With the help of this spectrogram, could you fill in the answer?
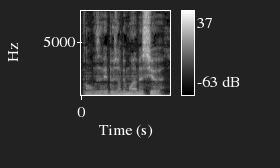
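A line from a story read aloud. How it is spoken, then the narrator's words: Moneylender's muffled voice. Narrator (French): dit l'usurier d'une voix sourde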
